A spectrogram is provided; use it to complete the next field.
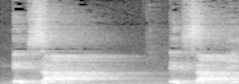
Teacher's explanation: they tell is what we expressed hotel we have exam exam the x which is the first syllable is like not stressed and then the final syllable the second one is what stress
